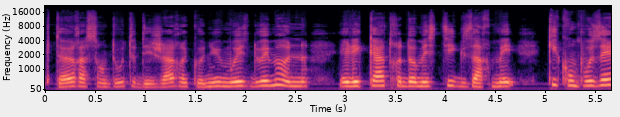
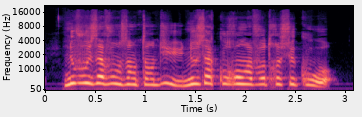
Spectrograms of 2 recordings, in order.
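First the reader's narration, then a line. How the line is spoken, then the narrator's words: Shouted. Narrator (French): cria-t-il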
